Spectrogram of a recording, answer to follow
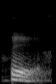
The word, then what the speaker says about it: père: Il a un père. You see that I did not pronounce this E at the end.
